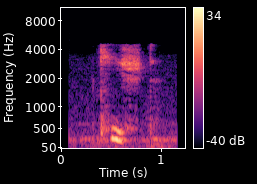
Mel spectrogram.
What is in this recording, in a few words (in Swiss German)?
"kischt", alsace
